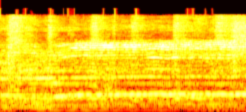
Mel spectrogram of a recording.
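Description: Live gospel worship music with singing, a long note held from about half a second in.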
